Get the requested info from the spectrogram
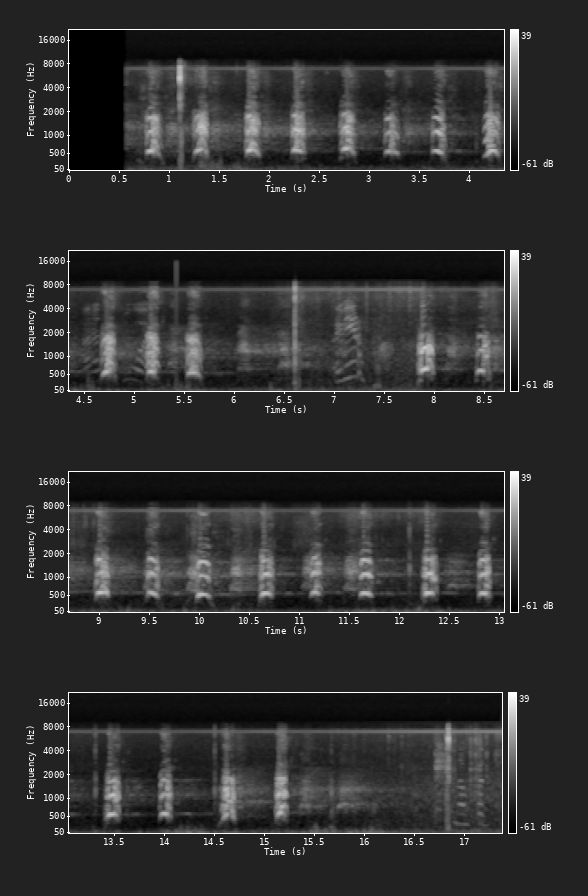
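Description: German Shepherd barking repeatedly in the bark-and-hold (облайка) exercise of protection training, about two barks a second. The barks pause for a couple of seconds around six to eight seconds in, then resume at the same pace.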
